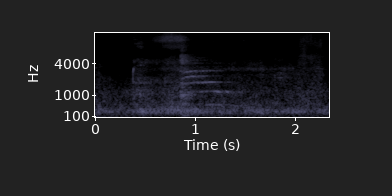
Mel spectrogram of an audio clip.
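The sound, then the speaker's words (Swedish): A single drawn-out cat meow rises and falls over about a second in an apartment, against a steady low background hum, with no one speaking. “Och katten låter också.”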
